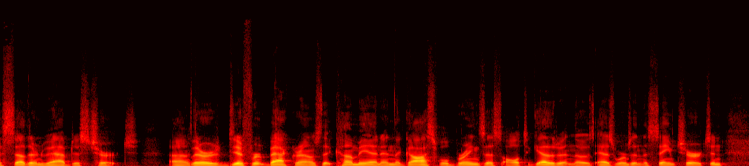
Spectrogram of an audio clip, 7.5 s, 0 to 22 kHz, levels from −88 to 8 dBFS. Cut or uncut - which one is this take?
cut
